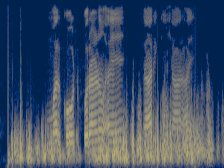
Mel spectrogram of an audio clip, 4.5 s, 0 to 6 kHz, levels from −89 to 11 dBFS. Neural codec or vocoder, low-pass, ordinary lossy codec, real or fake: vocoder, 44.1 kHz, 128 mel bands every 256 samples, BigVGAN v2; 5.4 kHz; AAC, 48 kbps; fake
